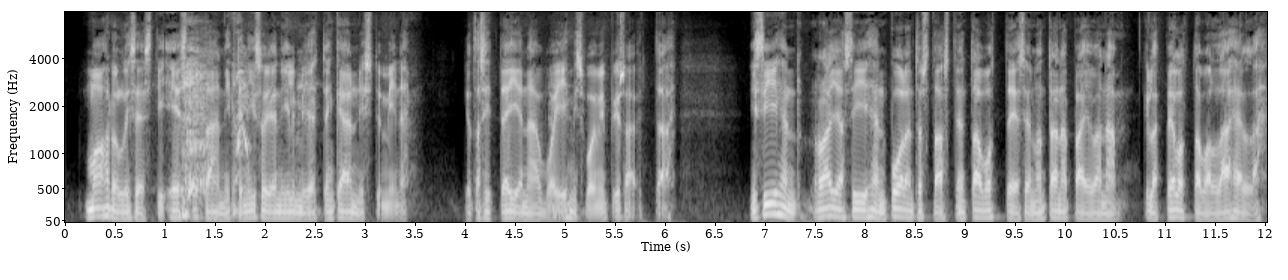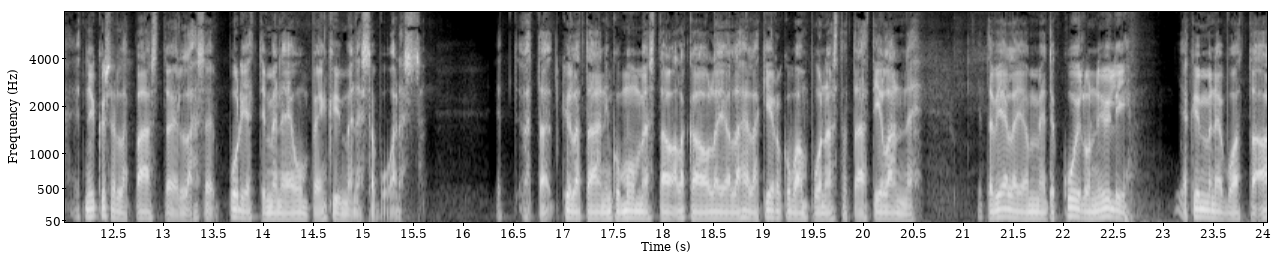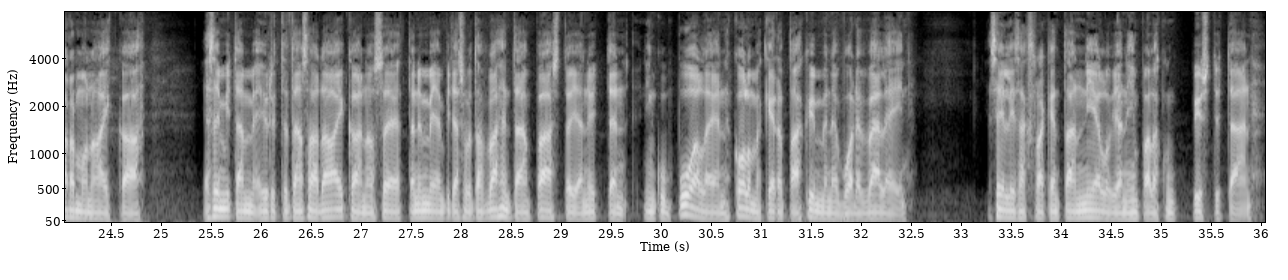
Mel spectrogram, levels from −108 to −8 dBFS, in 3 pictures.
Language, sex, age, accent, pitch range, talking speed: Finnish, male, 30-49, native, 80-100 Hz, 160 wpm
